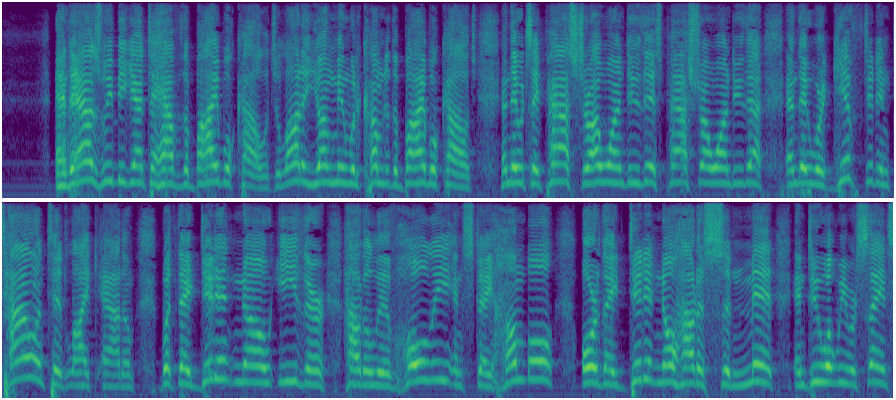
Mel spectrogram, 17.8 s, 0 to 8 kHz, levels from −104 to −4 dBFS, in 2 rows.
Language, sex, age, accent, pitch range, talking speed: English, male, 40-59, American, 170-235 Hz, 230 wpm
